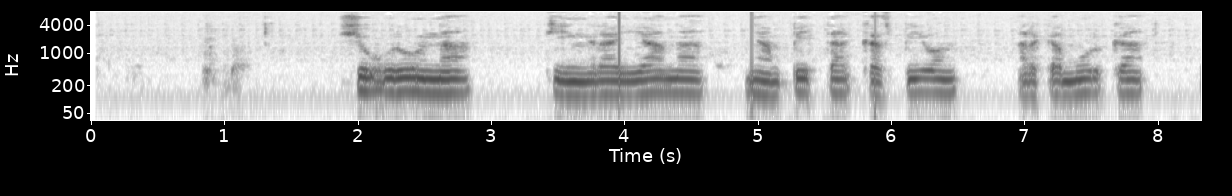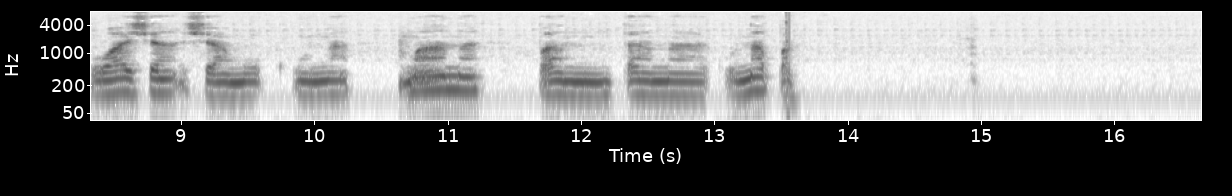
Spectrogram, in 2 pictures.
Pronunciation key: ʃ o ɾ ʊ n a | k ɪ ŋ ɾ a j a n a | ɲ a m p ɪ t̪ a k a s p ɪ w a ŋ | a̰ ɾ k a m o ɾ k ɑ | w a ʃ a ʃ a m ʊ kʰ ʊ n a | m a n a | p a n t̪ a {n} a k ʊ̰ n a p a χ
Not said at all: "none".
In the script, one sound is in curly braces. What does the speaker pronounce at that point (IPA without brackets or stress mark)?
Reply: n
